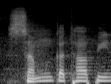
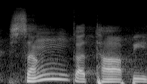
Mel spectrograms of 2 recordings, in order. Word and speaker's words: संकथापि: तो त्वत् संकथापि ऐसा पढ़ेंगे इसको। सन नहीं पढ़ेंगे, सम भी नहीं पढ़ेंगे, संकथापि। जैसे गंगा पढ़ते हैं ना,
